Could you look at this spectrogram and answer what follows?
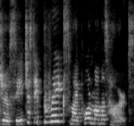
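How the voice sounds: A woman's put-on character voice, high in pitch, bright and sharp in tone, with big pitch swings. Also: moderate pace.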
